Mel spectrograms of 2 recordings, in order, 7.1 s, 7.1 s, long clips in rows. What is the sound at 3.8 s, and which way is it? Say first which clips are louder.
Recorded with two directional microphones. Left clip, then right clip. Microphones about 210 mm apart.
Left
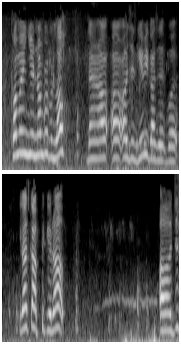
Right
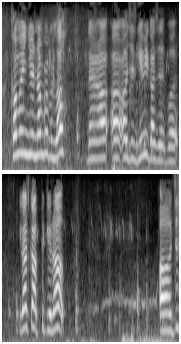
Speech: right 7 dB; 5° left (ahead or behind).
